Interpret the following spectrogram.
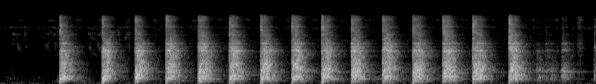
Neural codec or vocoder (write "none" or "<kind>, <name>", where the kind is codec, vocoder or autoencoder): codec, HILCodec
